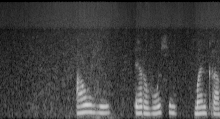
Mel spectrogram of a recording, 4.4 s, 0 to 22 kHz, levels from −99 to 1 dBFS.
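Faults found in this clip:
Noise suppressor artifacts throughout: background drops between phrases, swells back under speech. Suppressor cutting steady-noise bands by about 15 dB per frame. Room noise sits about 20 dB below speech.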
